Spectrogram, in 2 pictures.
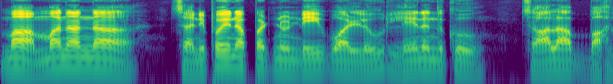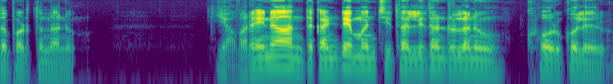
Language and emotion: Telugu, sad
